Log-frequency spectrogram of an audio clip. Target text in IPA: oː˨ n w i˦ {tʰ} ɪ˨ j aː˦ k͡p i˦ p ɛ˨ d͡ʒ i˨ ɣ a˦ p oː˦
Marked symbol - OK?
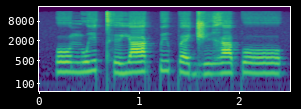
yes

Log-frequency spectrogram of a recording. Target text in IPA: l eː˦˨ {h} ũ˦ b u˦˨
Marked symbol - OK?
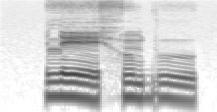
yes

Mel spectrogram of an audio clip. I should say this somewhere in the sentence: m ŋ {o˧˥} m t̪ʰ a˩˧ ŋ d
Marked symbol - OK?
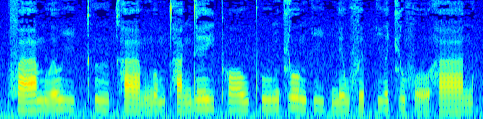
no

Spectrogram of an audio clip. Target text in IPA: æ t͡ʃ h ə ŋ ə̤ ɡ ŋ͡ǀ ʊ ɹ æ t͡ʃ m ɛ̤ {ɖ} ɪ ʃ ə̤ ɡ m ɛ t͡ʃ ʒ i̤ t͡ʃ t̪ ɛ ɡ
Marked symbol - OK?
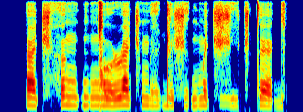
yes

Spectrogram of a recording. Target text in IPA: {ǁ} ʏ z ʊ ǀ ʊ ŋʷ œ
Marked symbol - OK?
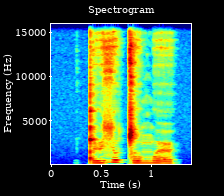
no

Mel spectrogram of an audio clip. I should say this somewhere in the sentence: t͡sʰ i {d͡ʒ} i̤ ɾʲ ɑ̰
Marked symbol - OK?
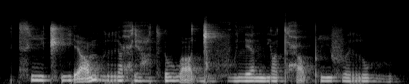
no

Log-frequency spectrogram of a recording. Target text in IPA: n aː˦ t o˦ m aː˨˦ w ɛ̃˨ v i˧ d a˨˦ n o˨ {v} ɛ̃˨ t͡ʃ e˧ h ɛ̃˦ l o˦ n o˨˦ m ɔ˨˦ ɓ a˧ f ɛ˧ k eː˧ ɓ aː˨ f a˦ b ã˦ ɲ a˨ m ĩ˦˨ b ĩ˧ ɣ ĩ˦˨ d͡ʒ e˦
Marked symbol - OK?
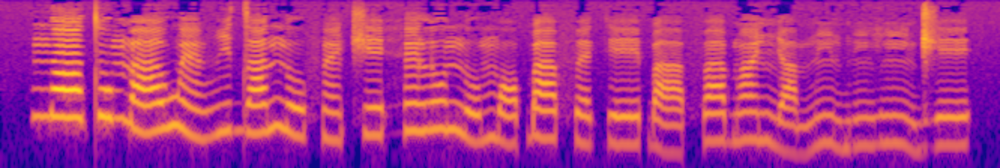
no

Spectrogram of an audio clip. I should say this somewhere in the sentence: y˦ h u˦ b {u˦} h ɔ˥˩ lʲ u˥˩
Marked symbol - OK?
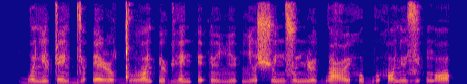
no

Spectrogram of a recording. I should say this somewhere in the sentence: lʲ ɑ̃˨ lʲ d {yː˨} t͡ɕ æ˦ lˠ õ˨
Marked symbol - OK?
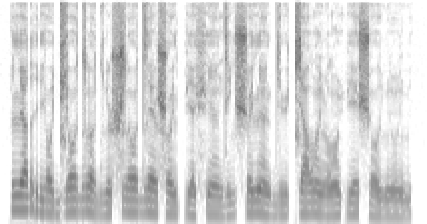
yes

